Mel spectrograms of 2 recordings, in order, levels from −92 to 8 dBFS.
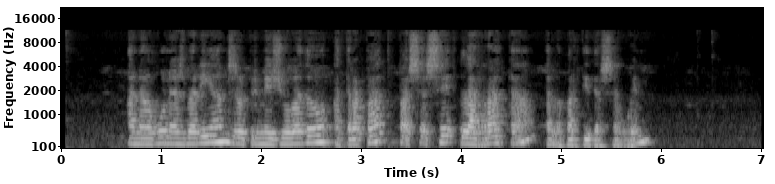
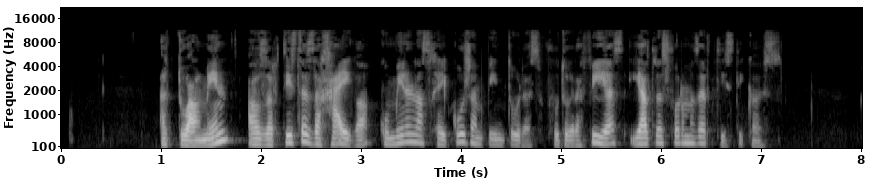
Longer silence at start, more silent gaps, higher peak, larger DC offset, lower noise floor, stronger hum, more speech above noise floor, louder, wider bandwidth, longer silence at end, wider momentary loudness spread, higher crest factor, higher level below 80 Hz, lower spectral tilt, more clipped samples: second, 0.65 s vs 1 s; neither; second, -8 dBFS vs -4 dBFS; neither; second, -62 dBFS vs -74 dBFS; neither; second, 38 dB vs 49 dB; about the same, -25 LUFS vs -25 LUFS; about the same, 11.5 kHz vs 11.5 kHz; first, 1.1 s vs 0.85 s; second, 7 LU vs 15 LU; second, 16 dB vs 24 dB; first, -60 dBFS vs -76 dBFS; about the same, -6 dB/octave vs -5 dB/octave; neither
